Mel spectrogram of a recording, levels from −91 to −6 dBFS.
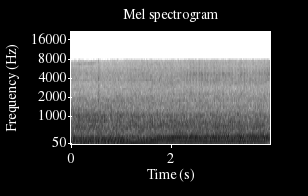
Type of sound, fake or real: real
